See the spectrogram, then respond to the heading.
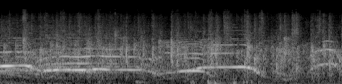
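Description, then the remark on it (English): An audience bursts into steady, loud applause mixed with whoops and cheers as a performer is introduced and comes from the back of the room, a dense wash of clapping with rising and falling shouted tones running throughout. “Come on, make some noise for everybody.”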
